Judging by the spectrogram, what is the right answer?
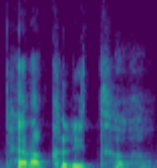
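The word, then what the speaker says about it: Paraclete: 성경에는 여러 가지 이름 중에 하나가 보혜사인데, 이 말은 히라보로 파라클레이토스란, 영어식 발음으로는 페라클리트, 한자로는 보혜사라고 해서 보존할 보자, 은혜 해자, 스승사, 가르칠 사자입니다.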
